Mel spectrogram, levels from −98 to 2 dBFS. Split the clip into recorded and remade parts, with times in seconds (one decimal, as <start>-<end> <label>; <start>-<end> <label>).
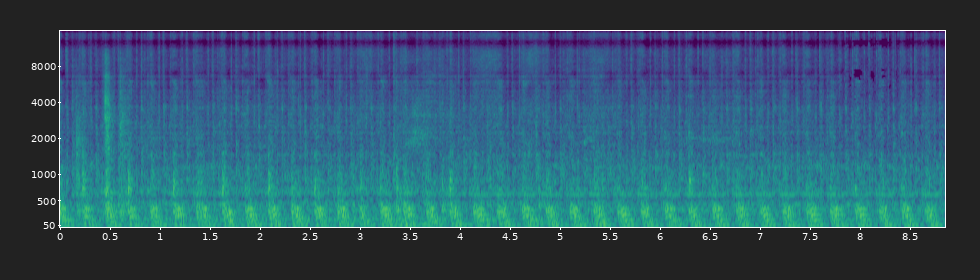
0.0-7.8 remade; 7.8-8.4 recorded; 8.4-8.9 remade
